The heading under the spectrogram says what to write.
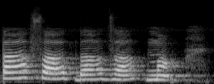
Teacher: इनके उच्चारण में हमारे होंठ सबसे ज़्यादा क्रिया कर रहे हैं, ऊपर नीचे से ऊपर की ओर, ठीक है। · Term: ओष्ठ्य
